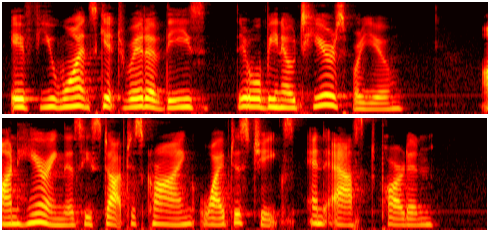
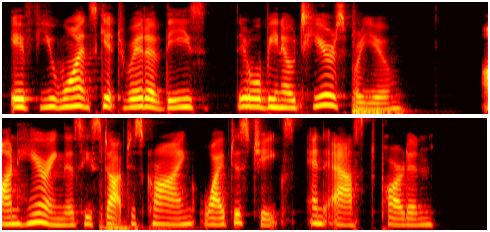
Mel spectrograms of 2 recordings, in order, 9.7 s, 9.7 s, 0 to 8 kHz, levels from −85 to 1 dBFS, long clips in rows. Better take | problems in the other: first | noise reduction (neural mask model RNNoise)

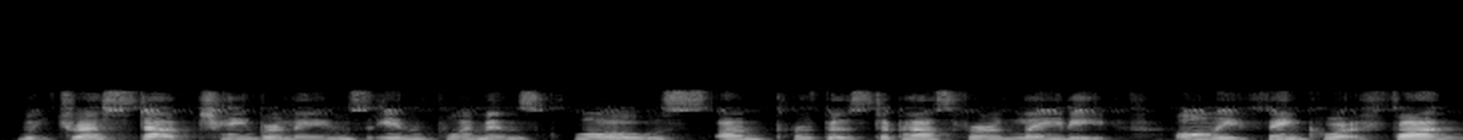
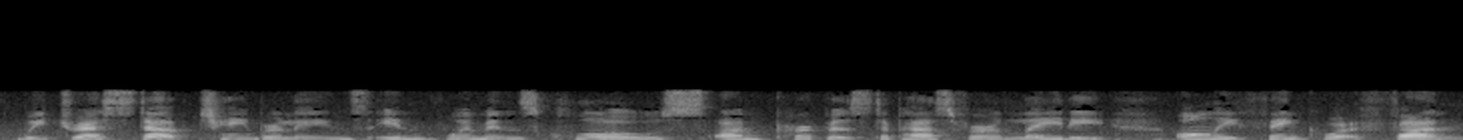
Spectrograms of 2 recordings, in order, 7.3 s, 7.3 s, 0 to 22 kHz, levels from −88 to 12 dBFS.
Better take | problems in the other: second | noise reduction (neural mask model DeepFilterNet 3)

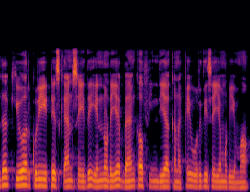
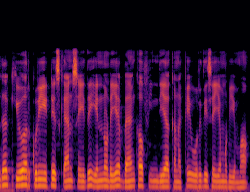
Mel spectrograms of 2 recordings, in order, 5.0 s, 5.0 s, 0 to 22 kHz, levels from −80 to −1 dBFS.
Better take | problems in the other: first | noise reduction (neural mask model DeepFilterNet 3)

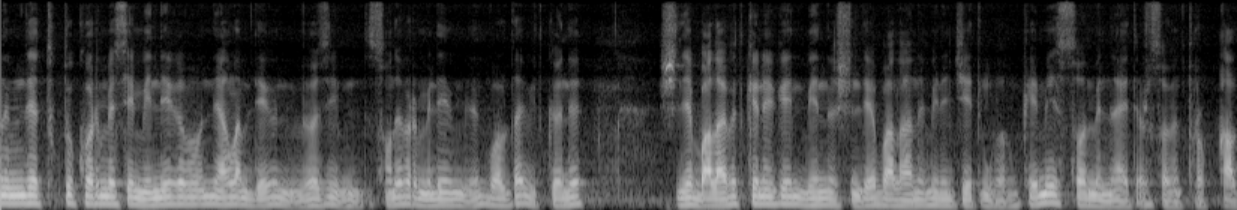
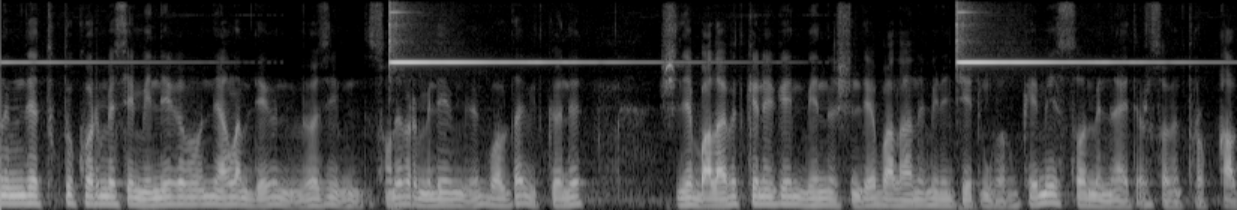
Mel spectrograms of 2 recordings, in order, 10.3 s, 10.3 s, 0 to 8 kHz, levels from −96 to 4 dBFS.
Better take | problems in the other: first | background sound (Glockenspiel); 1 dB above the speech

